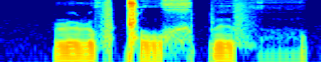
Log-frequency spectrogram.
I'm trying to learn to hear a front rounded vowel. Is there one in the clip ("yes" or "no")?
yes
